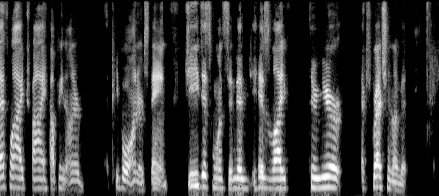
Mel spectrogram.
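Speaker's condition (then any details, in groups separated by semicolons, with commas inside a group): Cerebral palsy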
